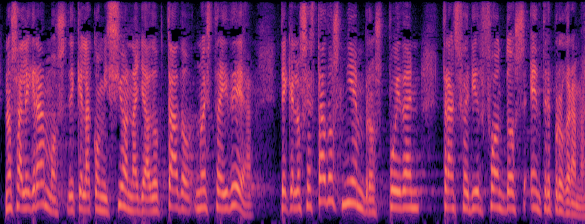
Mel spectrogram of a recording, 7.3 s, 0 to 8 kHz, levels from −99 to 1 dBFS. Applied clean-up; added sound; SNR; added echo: none; none; none; none.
